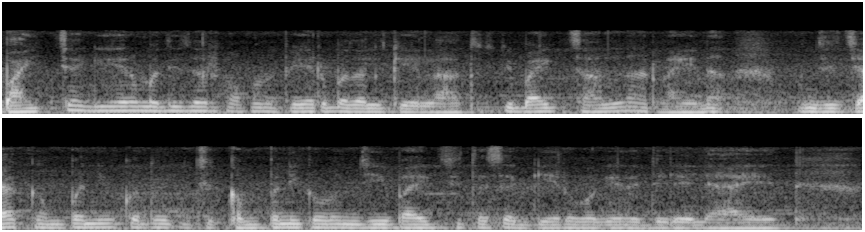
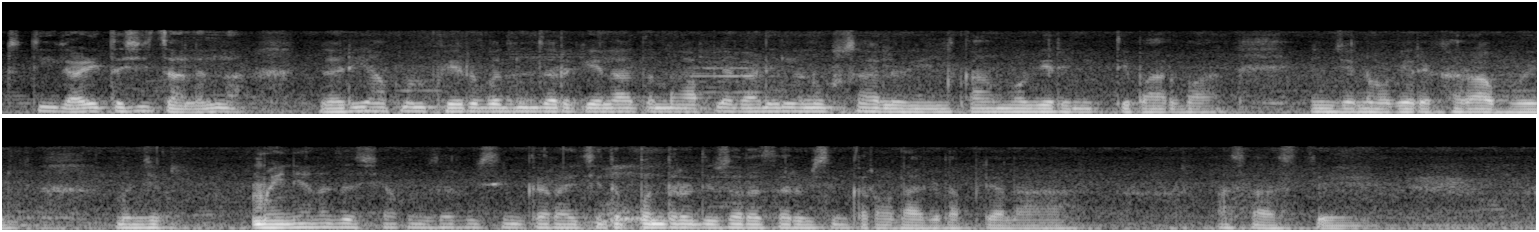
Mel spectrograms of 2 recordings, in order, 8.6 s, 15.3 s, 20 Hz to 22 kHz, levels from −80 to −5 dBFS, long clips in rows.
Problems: constant background noise, continuous background conversations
